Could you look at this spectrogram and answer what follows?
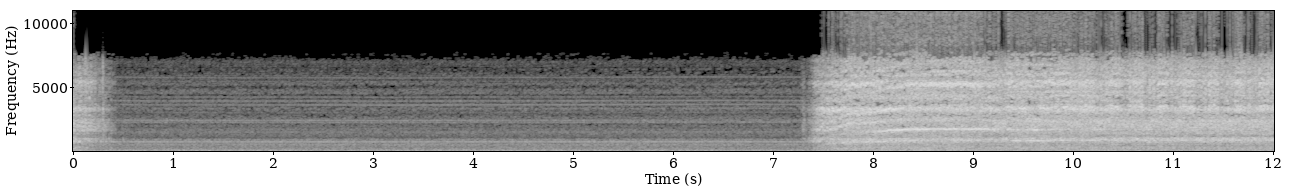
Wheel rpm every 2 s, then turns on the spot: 0, 0, 0, 20, 210, 230.
none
